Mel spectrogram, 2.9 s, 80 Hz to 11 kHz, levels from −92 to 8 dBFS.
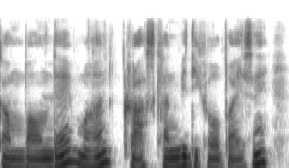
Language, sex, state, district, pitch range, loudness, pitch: Nagamese, male, Nagaland, Kohima, 110-135 Hz, -16 LUFS, 120 Hz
